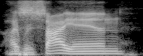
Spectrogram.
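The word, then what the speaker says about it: Sián: they're naturally aspirated it's gonna be a hybrid cyan s-i-a-n i think that's how you say it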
